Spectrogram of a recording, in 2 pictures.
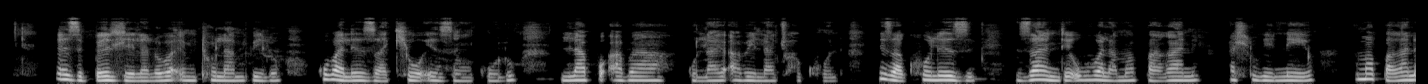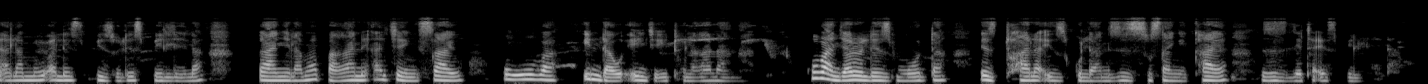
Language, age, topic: North Ndebele, 36-49, health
